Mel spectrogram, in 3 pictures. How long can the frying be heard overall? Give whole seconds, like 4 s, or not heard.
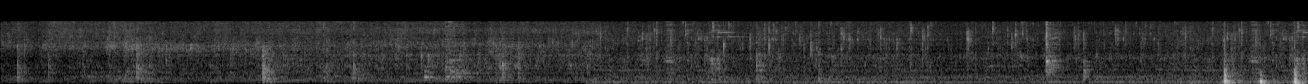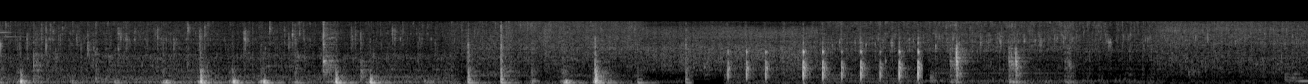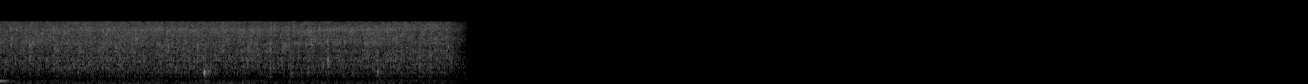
31 s.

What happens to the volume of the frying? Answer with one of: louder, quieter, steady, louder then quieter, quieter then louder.
steady.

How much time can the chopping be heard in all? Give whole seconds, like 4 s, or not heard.
12 s.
